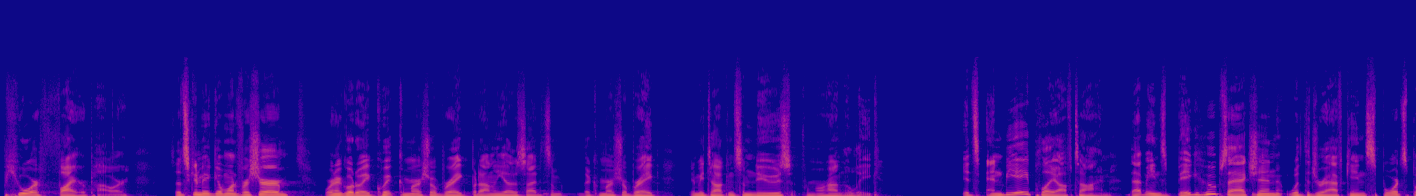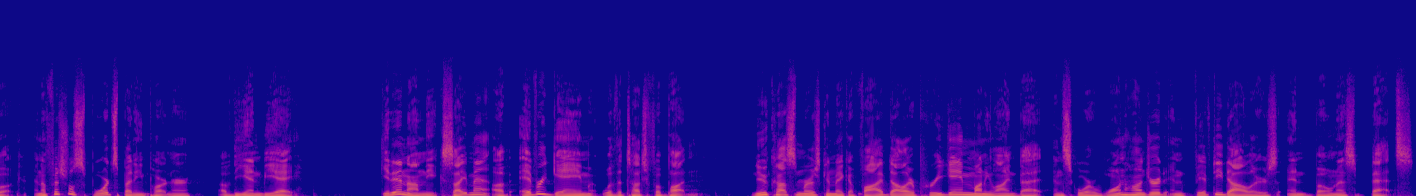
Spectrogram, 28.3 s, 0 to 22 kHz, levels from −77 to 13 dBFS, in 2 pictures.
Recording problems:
none

